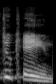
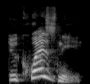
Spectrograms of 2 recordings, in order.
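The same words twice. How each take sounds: First: The name is pronounced the accepted way. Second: The name is pronounced as its spelling suggests. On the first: The speaker calls it right. "no, it is Duquesne though" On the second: The speaker calls it wrong. "as I used to pronounce them"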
